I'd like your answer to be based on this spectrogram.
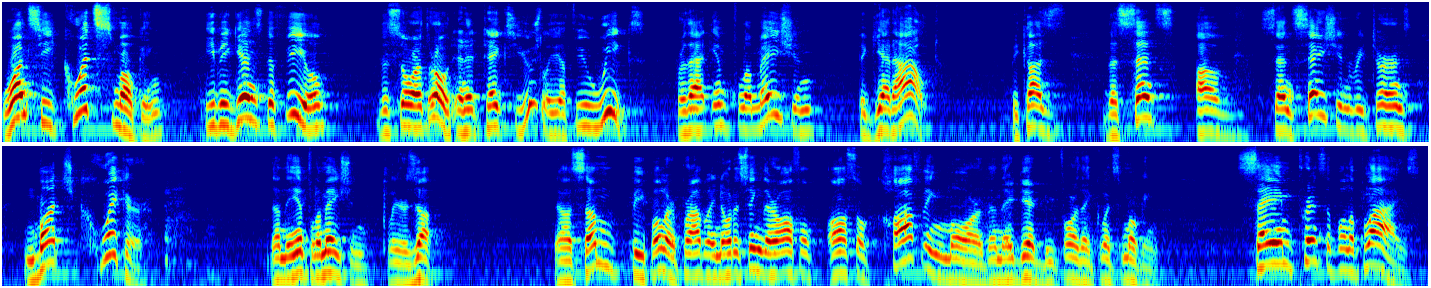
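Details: Adult male speaker; normal speech.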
